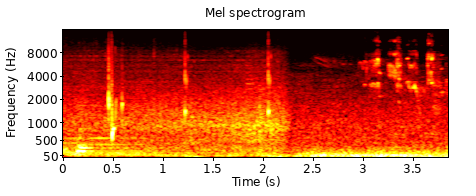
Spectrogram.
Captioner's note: birds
